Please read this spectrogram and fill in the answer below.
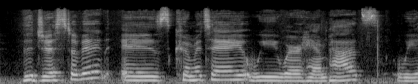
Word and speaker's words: kumite: Now, tell me about karate and pronounce it for me again. Kumite.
